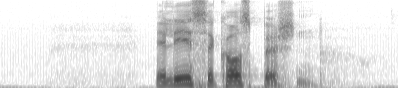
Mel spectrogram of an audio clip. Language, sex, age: Norwegian, male, 39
